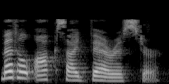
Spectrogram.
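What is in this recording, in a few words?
"metal oxide varistor", English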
